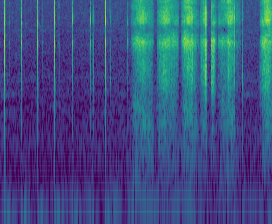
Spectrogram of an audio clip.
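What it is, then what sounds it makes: Rubber earphone mic housing. A thin metal pick scrapes along the surface of a small black rubber-coated inline earphone microphone taped to a table. Eight crisp, evenly spaced ticks come first, then give way to longer, bright, hissy scraping strokes that pulse in quick bursts, with a faint low hum underneath.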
